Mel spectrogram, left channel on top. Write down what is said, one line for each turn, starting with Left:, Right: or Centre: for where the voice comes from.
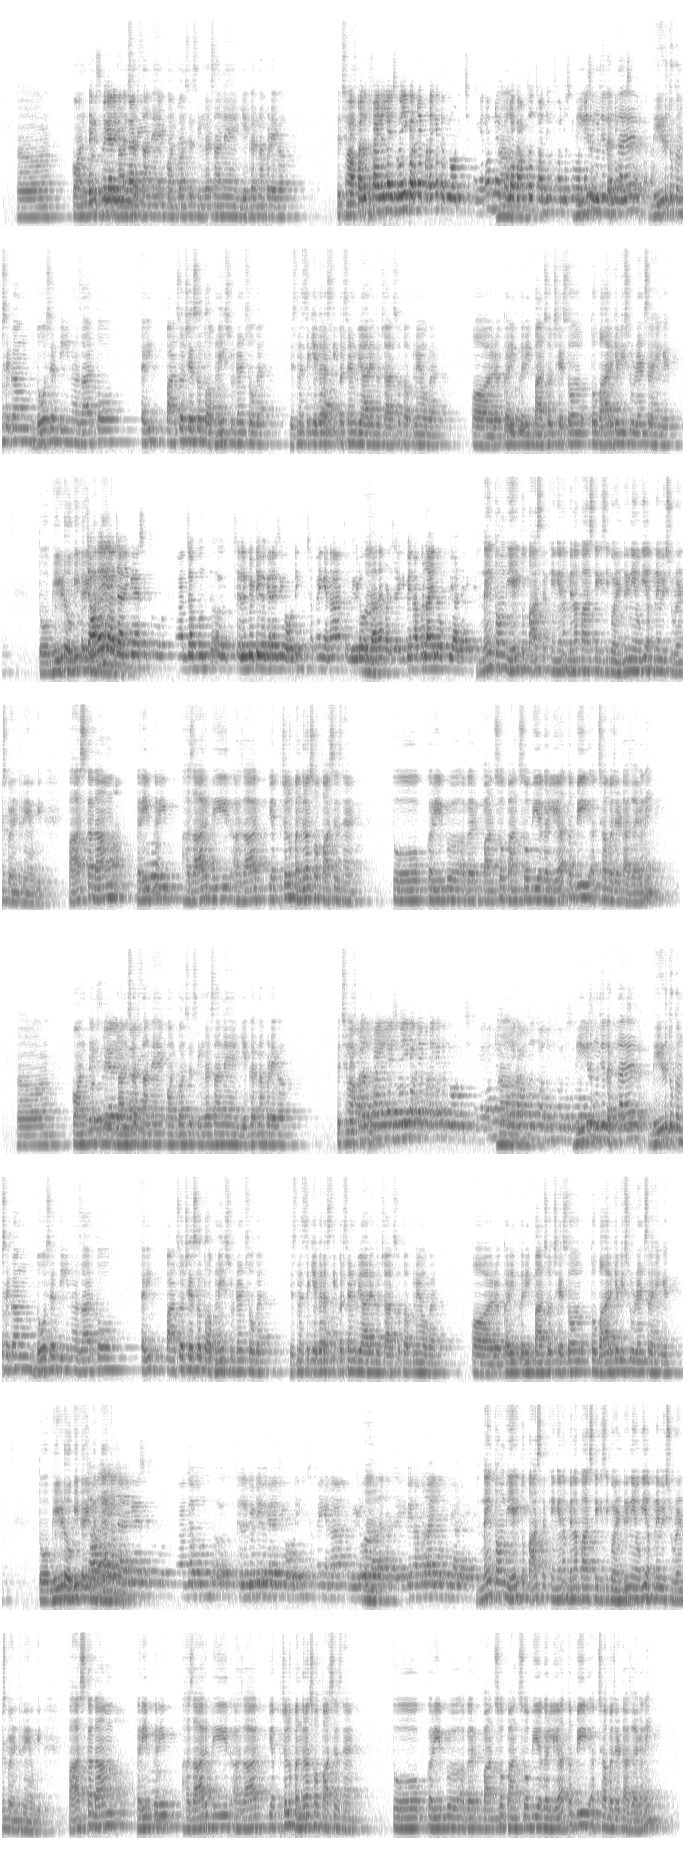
Centre: कौन
Left: होर्डिंग्स
Centre: कौन से
Left: वगैरह
Centre: डांसर्स
Left: भी लगाने हैं,
Centre: आने
Left: सब
Centre: हैं कौन
Left: करना
Centre: कौन
Left: है
Centre: से सिंगर्स आने हैं ये करना पड़ेगा पिछले
Left: हाँ
Centre: साल
Left: पहले तो फाइनलाइज वही करने पड़ेंगे तभी होर्डिंग छपेंगे ना अपने
Centre: हाँ
Left: पहला
Centre: हाँ
Left: काम तो चार दिन चालू से
Centre: भीड़
Left: होने से
Centre: मुझे
Left: भी
Centre: लगता
Left: पहले वही
Centre: है
Left: सिलेक्ट करना
Centre: भीड़
Left: है
Centre: तो कम से कम दो से तीन हजार तो करीब पाँच सौ छः सौ तो अपने ही स्टूडेंट्स हो गए जिसमें से कि अगर
Left: हाँ
Centre: अस्सी परसेंट भी आ रहे हैं तो चार सौ तो अपने हो गए और करीब
Left: बिल्कुल
Centre: करीब 500 600 तो बाहर के भी स्टूडेंट्स रहेंगे तो भीड़ होगी करीब
Left: ज्यादा
Centre: हजार
Left: ही आ
Centre: बंदे
Left: जाएंगे
Centre: की।
Left: ऐसे तो हाँ, जब उन सेलिब्रिटी वगैरह की होर्डिंग छपेंगे ना तो भीड़ और
Centre: हाँ
Left: ज्यादा बढ़ जाएगी बिना बुलाए लोग भी आ जाएंगे
Centre: नहीं तो हम यही तो पास
Left: हाँ
Centre: रखेंगे ना बिना पास के किसी को एंट्री नहीं होगी अपने भी स्टूडेंट्स को एंट्री नहीं होगी पास का दाम
Left: हाँ,
Centre: करीब
Left: तो
Centre: करीब हजार भी हजार या चलो पंद्रह सौ पासेस हैं तो करीब अगर पाँच सौ पाँच सौ भी अगर लिया तब भी अच्छा बजट आ जाएगा नहीं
